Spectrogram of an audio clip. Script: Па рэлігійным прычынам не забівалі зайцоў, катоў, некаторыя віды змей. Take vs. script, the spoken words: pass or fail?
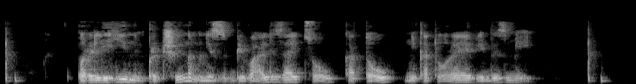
pass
